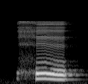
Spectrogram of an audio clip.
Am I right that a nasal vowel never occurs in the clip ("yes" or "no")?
yes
